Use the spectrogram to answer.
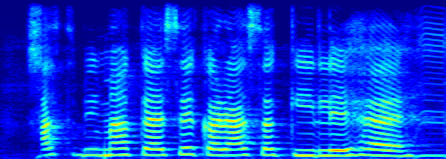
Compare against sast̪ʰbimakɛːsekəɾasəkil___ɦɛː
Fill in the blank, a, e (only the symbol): e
